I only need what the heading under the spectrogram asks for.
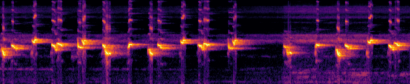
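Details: Ropel-style song of a yellow-vented bulbul, long and unbroken in one breath, used as a tutor recording; quick chains of liquid, slurred whistles, then a brief pause near the middle before the bubbling phrases resume.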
